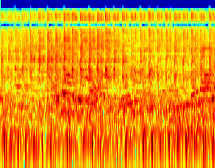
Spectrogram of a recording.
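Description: An auto rickshaw's engine idles with a low, steady, pulsing rumble in the background, while people talk over it throughout.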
